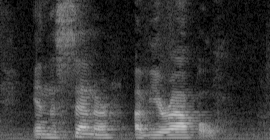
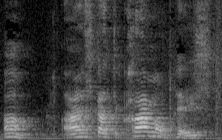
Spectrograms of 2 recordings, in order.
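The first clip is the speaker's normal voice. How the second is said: mouth full of hot food; 8 dB quieter than usual. Real, not acted. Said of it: "Hot, hot, hot".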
